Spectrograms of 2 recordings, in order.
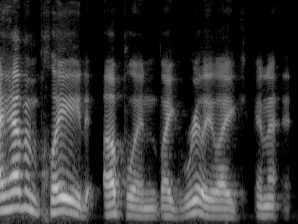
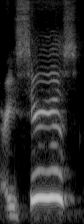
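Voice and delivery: much higher, squeaky disbelief; mock outrage, voice jumping way up; a squeaky imitated are you serious; incredulous squeak. Her disbelieving reply retold.

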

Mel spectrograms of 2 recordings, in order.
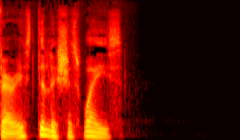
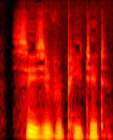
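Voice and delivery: ordinary delivery

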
